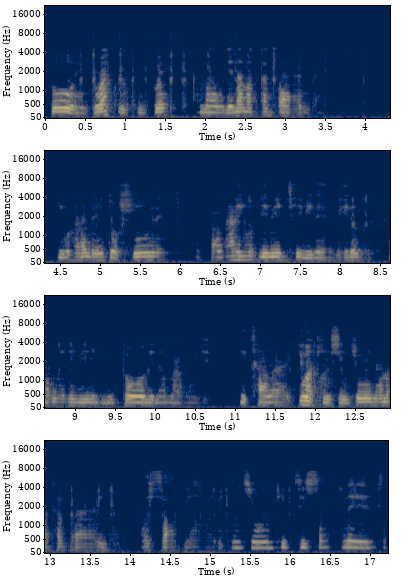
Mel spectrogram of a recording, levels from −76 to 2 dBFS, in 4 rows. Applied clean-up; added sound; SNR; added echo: neural mask model DeepFilterNet 3.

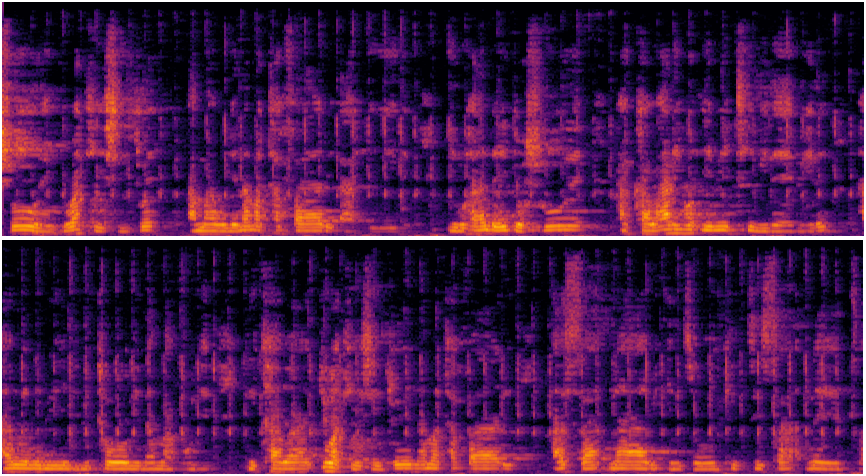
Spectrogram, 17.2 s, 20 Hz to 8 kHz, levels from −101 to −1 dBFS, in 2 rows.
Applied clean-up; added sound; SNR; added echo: classical method WPE with log-MMSE.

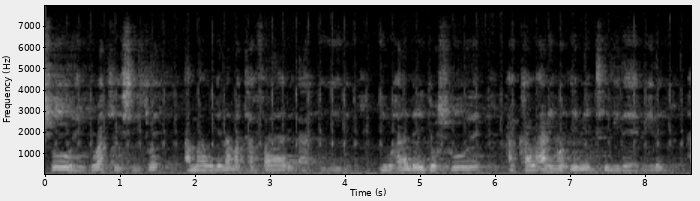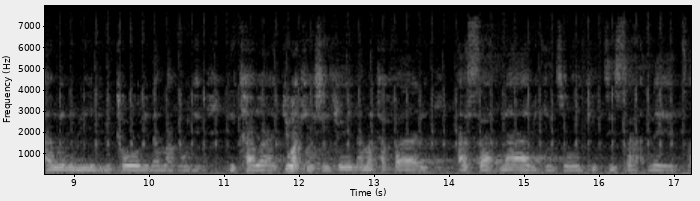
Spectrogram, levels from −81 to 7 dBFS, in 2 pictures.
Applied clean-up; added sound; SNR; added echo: none; Tick-tock; 16 dB; reverberation time 1.7 s.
